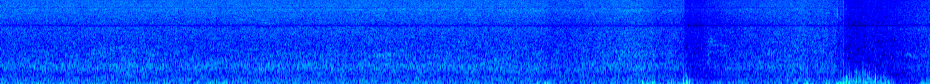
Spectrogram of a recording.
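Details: Heavy wind buffeting the microphone gives a constant low roar with a couple of brief gusts near the end, and no animal voice can be heard.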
